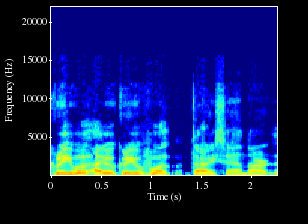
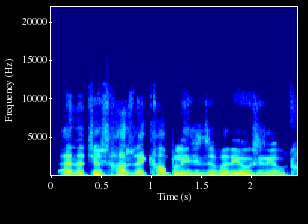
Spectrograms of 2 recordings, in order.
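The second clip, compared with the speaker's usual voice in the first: ordinary talk, nothing marked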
